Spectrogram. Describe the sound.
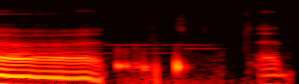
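A loud electronic phone tone rings out steadily for about half a second, then cuts off as people start talking, with a short burst of the tone returning near the end.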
